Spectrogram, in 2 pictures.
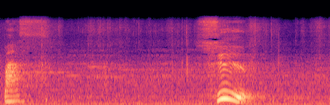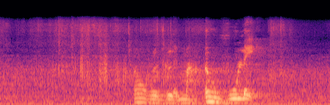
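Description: A middle-aged woman speaks calmly and close to the microphone, in short bursts.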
